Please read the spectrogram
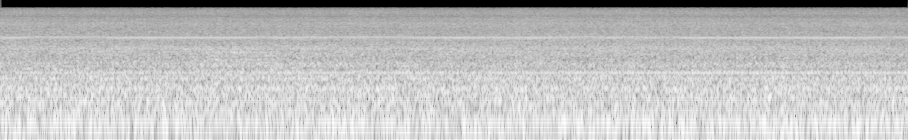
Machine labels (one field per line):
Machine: pump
